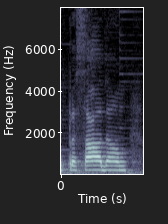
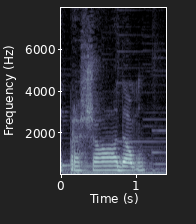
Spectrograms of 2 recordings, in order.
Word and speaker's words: prasadam: Instead of saying prasadam, we say prashadam, prashadam, because that's how Americans say.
